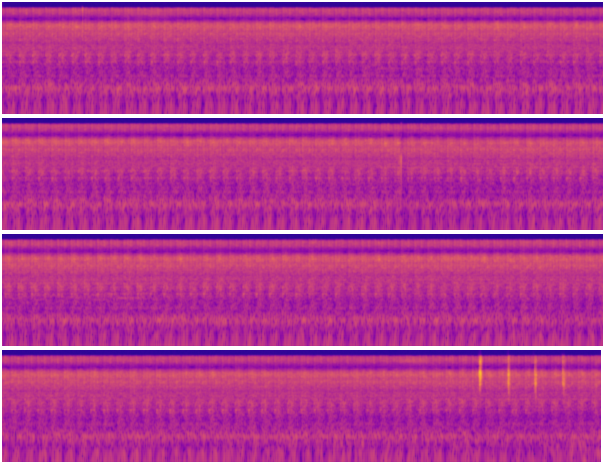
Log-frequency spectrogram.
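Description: Boat engine running steadily, an even throb with no change in speed, with a few light clicks near the end.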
